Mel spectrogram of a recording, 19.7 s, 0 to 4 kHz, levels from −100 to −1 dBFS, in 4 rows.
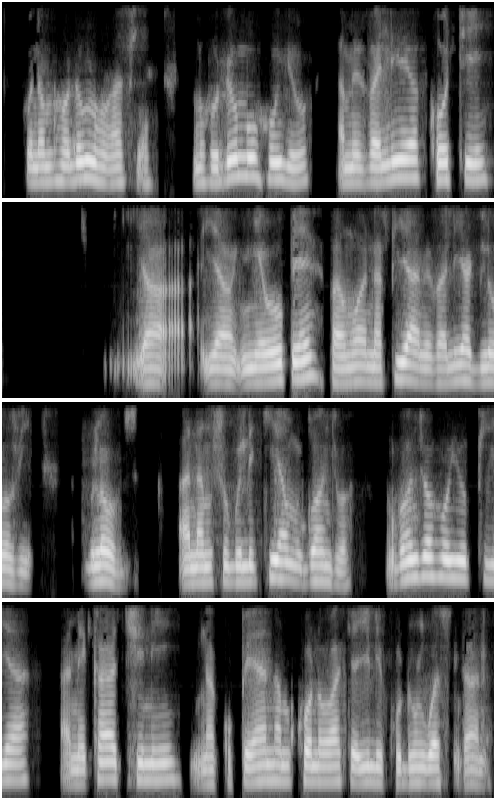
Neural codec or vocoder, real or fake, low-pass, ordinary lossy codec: codec, 16 kHz, 4 kbps, X-Codec, HuBERT features, trained on LibriSpeech; fake; 3.6 kHz; AAC, 24 kbps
